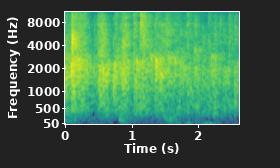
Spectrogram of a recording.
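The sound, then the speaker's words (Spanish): An audience claps together as an offering of applause to the Lord, a dense, steady wash that holds at an even, moderate level throughout, with no voices rising above it. “de una ofrenda de palmas al Señor.”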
